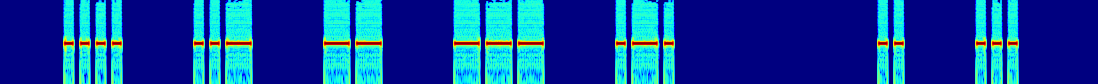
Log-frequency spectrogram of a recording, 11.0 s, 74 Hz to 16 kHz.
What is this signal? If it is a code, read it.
Morse code, heard as a keyed tone, about 15 wpm, spaced as for 8 wpm, 1000 Hz. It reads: HUMOR IS
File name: qotdfiles / 8wpm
